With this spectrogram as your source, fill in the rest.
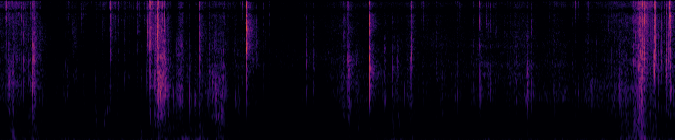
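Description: Transfer tape being peeled slowly off a vinyl stencil on a board, giving faint, close crinkling and soft tearing crackles with a few sharper ticks scattered throughout.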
